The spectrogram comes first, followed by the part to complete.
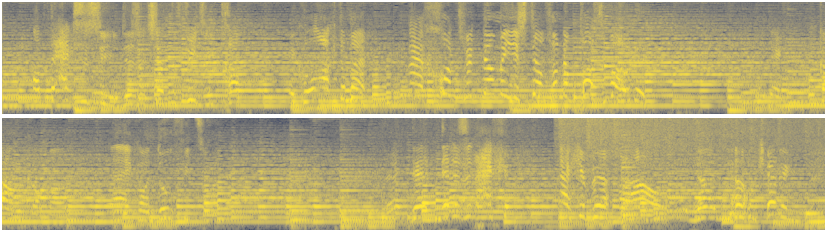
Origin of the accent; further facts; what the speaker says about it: Amsterdam, North Holland, Netherlands; Ik ben echt Amsterdammer, joh.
